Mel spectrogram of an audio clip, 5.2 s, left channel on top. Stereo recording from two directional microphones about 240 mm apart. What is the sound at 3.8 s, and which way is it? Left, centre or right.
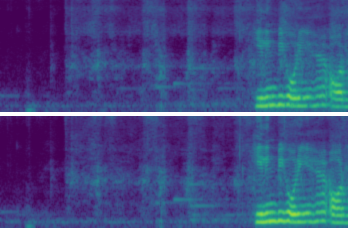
A woman's voice, right.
